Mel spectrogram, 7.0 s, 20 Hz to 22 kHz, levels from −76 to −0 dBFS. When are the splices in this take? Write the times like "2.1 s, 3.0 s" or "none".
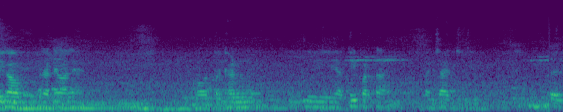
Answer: none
